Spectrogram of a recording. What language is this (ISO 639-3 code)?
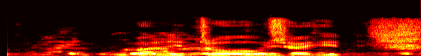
swa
